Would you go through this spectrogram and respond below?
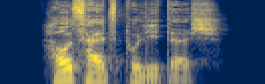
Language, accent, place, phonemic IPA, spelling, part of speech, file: German, Germany, Berlin, /ˈhaʊ̯shalt͡spoˌliːtɪʃ/, haushaltspolitisch, adjective, De-haushaltspolitisch.ogg
- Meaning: 1. fiscal 2. budgetary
